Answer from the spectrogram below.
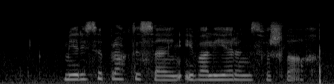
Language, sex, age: Afrikaans, female, 21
